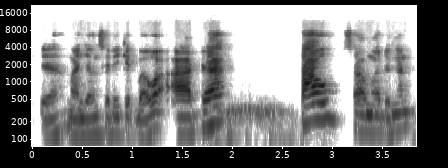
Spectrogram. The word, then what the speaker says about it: tau: Nah, ini bacanya tau ya. Jadi tanda Cak T bergaya itu adalah tau.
